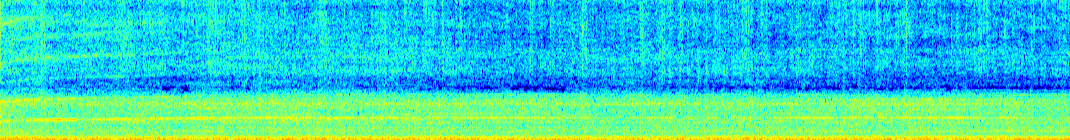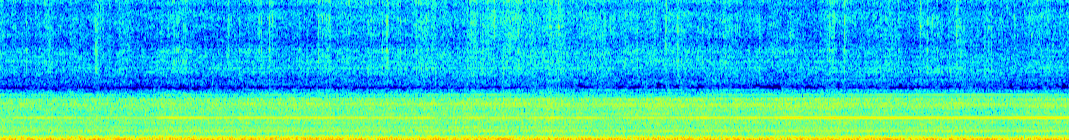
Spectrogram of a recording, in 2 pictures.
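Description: Wheels rumble along the runway.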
